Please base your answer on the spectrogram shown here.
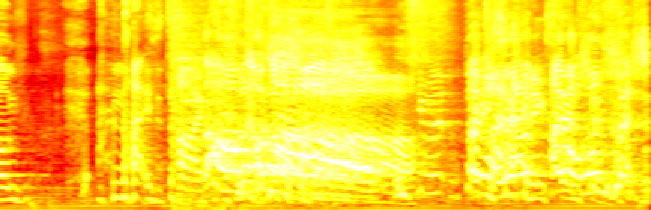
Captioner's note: men groaning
